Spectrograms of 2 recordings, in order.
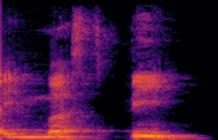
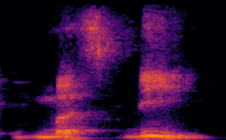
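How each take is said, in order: First: The t of must is pronounced. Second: The t of must is dropped. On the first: "ou simplesmente pode pronunciar" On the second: "você pode engolir esse T"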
